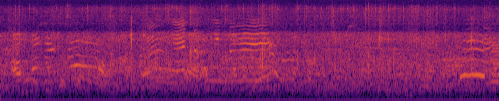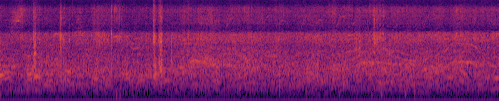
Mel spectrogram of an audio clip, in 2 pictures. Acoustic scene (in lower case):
park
